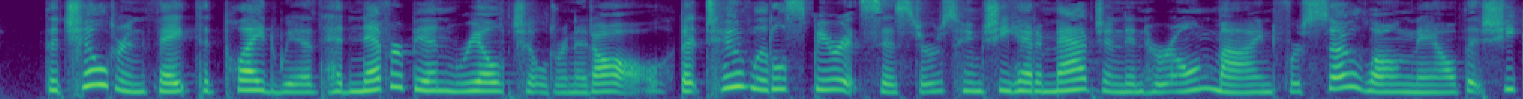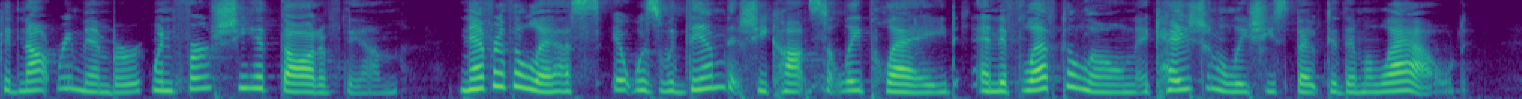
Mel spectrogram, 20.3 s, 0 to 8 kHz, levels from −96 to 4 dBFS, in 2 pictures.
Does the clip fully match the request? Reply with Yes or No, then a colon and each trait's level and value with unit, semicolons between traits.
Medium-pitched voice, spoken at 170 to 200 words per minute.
No: very high, 255 Hz; average, 180 wpm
